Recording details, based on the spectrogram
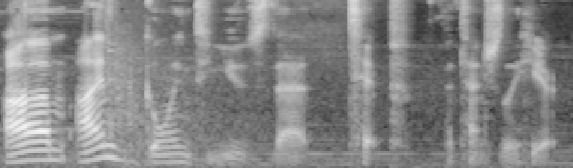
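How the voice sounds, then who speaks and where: A man's voice: medium pitch, wildly swooping pitch, unhurried, gravelly, music in the background. A man giving casual let's play commentary as he plays and narrates a game.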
